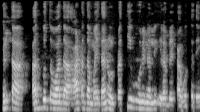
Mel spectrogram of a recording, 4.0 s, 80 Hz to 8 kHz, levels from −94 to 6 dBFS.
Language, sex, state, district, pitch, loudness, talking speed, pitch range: Kannada, male, Karnataka, Bijapur, 170 Hz, -16 LUFS, 105 wpm, 155-195 Hz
